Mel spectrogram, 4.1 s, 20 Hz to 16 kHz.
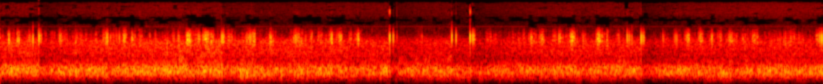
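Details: A white-tailed eagle pair at their nest in Latvia, 21 March 2018, carrying hay before mating; quick series of sharp, repeated yelps, several per second, above a steady noisy rush.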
